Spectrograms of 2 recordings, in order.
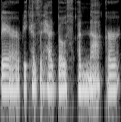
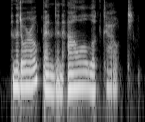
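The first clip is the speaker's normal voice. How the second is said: ordinary delivery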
